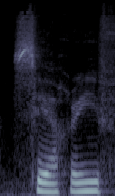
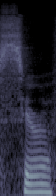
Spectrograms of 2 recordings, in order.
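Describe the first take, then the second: First: It is said with a French pronunciation. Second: It is said with an English pronunciation.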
